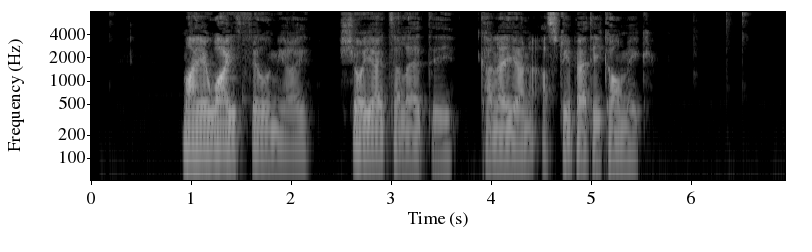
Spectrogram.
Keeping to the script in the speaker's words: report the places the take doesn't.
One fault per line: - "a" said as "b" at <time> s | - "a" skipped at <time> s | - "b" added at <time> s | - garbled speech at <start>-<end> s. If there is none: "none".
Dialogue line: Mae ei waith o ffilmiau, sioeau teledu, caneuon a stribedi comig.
none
